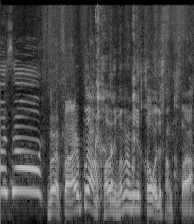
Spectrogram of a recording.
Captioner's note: coughs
